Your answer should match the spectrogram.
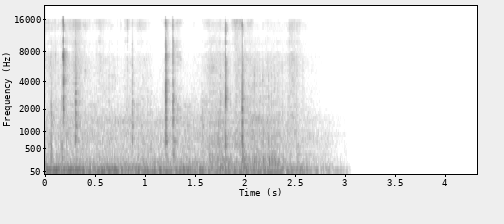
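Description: Screwdriver working the screws of a plastic cup holder in a car's centre console: scattered small clicks and scrapes over a low hum. The sound cuts off suddenly about three seconds in.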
